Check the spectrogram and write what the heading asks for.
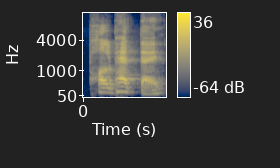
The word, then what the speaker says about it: polpette: Meatballs, pronounced polpette, are usually served separately from the pasta as their own dish.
